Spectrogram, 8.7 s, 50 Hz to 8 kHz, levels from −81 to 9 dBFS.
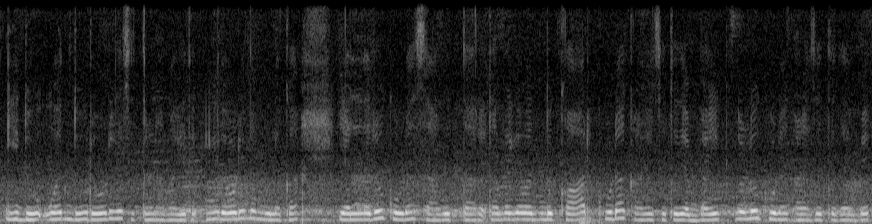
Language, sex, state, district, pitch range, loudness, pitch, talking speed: Kannada, female, Karnataka, Dakshina Kannada, 215-235 Hz, -14 LUFS, 220 Hz, 160 wpm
